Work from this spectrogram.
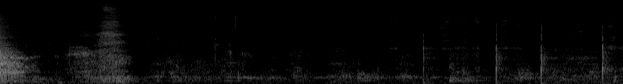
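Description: Chalk or marker scratches across a board in a chemistry lecture, starting with a louder stretch of strokes, then quieter intermittent scribbles and taps with short pauses, close and fairly soft.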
